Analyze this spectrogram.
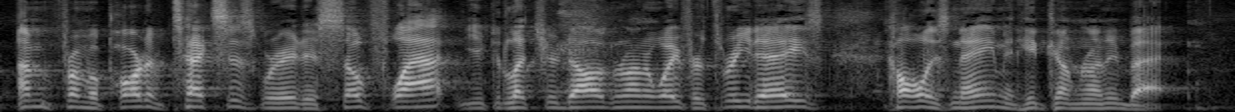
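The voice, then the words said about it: Texan accent. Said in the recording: “can y'all listen to a Texan? ... I sound different.”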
